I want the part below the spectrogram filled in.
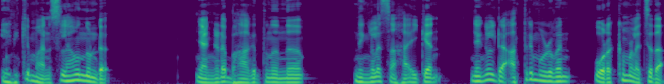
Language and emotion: Malayalam, sad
